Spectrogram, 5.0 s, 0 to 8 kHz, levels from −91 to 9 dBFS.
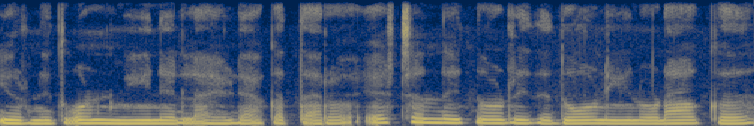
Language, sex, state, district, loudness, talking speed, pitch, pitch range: Kannada, female, Karnataka, Belgaum, -14 LUFS, 145 wpm, 200 Hz, 195-210 Hz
